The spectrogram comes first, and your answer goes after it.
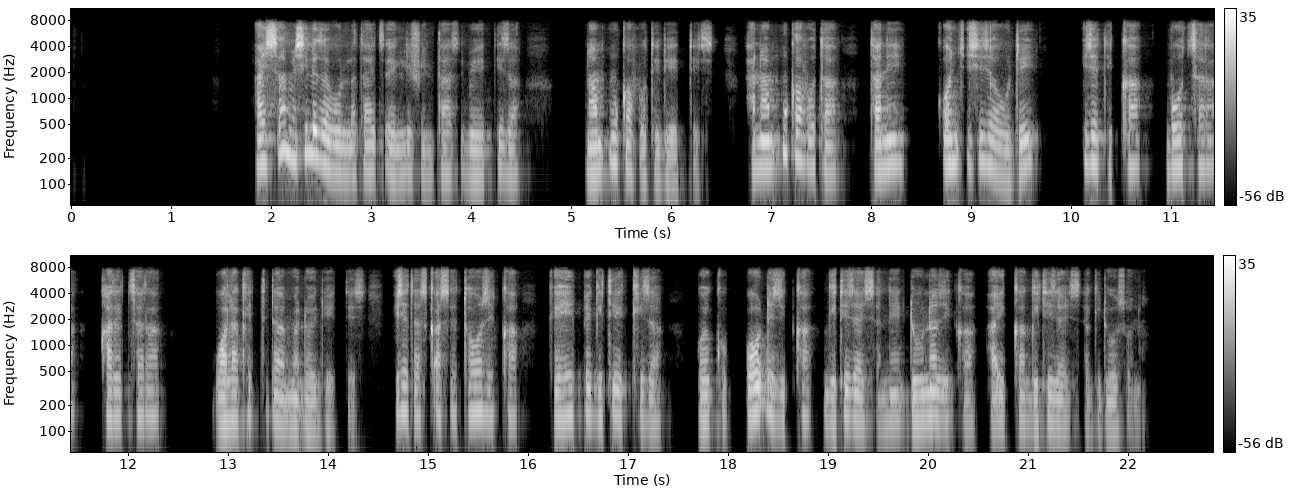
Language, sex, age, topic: Gamo, male, 25-35, agriculture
